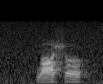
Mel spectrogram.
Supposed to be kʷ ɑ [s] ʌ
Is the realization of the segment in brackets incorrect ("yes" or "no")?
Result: yes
